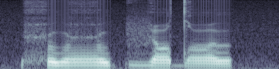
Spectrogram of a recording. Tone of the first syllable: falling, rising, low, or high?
high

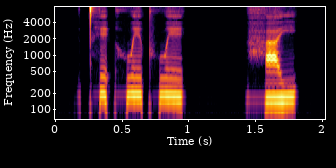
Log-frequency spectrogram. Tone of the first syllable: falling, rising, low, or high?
high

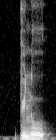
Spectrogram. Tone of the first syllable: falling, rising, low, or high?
falling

